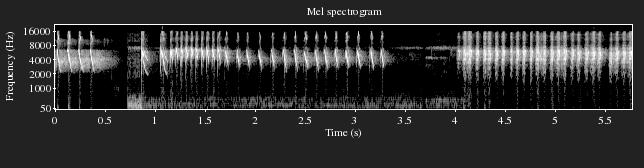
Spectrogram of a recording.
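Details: White-rumped shama (murai batu) training recording for songbirds, Medan style, full of harsh rapid-fire 'tembakan kasar' phrases from a national champion: fast high chattering notes in dense bursts, joined by abrupt cuts, with faint background hiss.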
